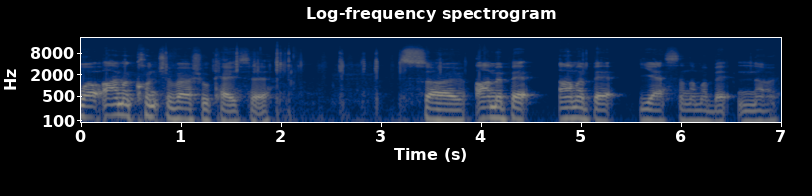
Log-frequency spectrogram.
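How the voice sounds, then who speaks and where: A man speaks at a fairly slow pace with a North London accent. Noticeable background noise runs behind him. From North London (Islington). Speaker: football podcast co-host. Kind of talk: casual chat.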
